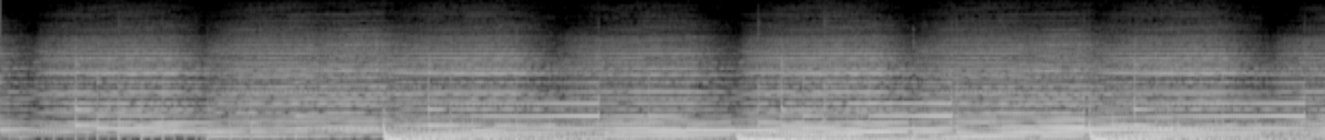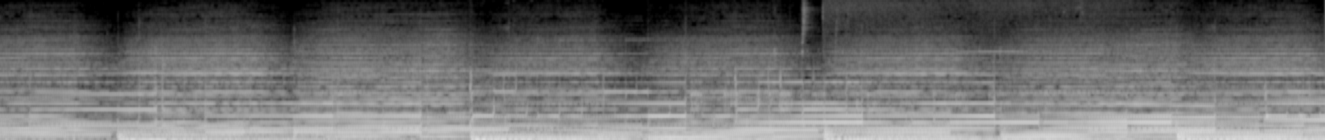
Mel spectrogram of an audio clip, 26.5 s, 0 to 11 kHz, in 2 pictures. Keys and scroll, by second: 3.6 8, 3.9 Return, 7.4 6, 7.7 Return, 10.2 7, 10.6 Return, 22.4 ctrl+s.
